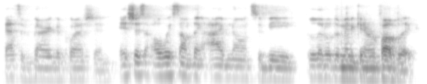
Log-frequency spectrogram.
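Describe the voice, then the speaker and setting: A man's voice: low-pitched, steady tone, fast talker. A young man with a New York accent, a poet guesting on a podcast, talking casually with light laughs and hedging fillers. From Brooklyn, New York. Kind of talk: casual conversation.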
